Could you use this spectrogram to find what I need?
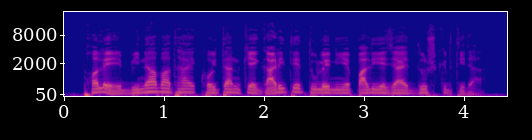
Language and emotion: Bengali, neutral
